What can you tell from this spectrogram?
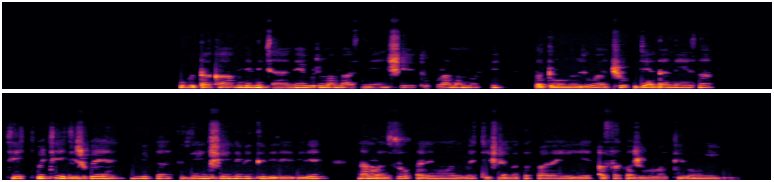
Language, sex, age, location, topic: Kinyarwanda, female, 50+, Nyagatare, agriculture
